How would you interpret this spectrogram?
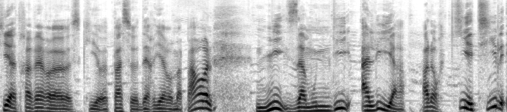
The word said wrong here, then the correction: Nizamuddin Aulia: Et déjà, corrigez-moi la prononciation, Corinne Lefebvre. – Nizamuddin Aulia, c'est un saint soufi du XIVe siècle.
